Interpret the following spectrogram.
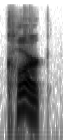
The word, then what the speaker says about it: clerk: A rat of a clerk!" He rendered the offensive word doubly so by making it rhyme with work.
